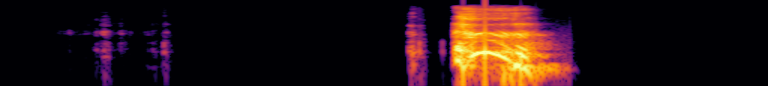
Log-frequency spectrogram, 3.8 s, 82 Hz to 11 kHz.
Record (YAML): cough_length: 3.8 s
cough_amplitude: 22400
cough_signal_mean_std_ratio: 0.27
survey_phase: alpha (2021-03-01 to 2021-08-12)
age: 45-64
gender: Female
wearing_mask: 'No'
symptom_none: true
smoker_status: Never smoked
respiratory_condition_asthma: true
respiratory_condition_other: false
recruitment_source: REACT
submission_delay: 2 days
covid_test_result: Negative
covid_test_method: RT-qPCR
